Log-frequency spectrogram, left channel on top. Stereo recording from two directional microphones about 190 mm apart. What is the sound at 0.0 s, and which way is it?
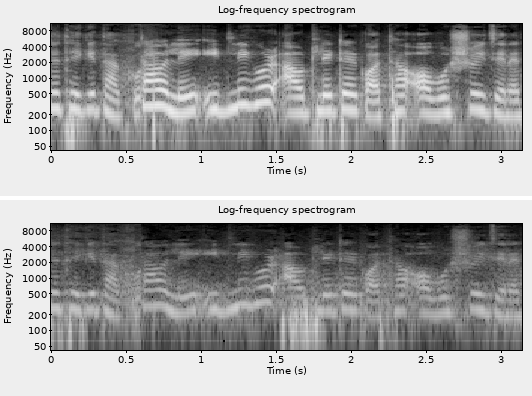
A woman's voice, 45° left (ahead or behind).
